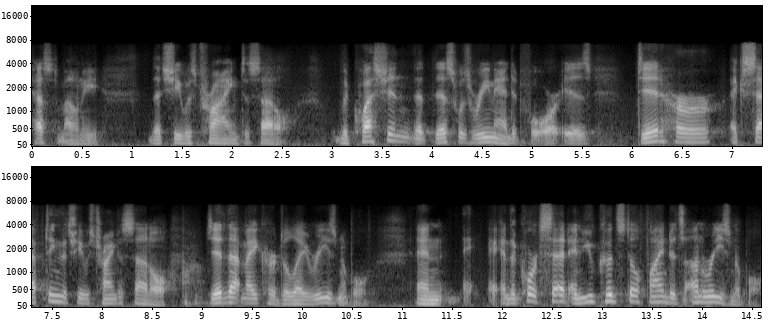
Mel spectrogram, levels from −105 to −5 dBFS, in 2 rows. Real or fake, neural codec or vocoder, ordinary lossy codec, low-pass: fake; codec, 16 kHz, 1 kbps, X-Codec, HuBERT features, trained on LibriSpeech; Opus, 64 kbps; 7.2 kHz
